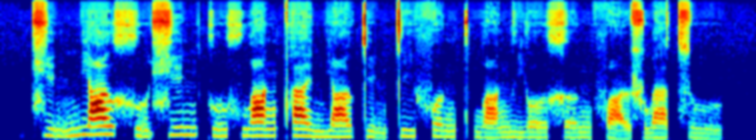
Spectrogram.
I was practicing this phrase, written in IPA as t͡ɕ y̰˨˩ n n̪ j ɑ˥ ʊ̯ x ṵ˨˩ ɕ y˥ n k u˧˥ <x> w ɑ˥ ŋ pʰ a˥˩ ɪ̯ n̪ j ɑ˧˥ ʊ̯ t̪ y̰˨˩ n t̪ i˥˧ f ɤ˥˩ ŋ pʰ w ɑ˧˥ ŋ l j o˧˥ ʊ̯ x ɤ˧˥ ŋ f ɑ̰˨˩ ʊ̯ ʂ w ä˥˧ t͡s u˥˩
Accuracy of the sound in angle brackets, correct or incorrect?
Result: correct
